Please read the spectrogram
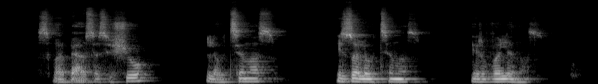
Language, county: Lithuanian, Vilnius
